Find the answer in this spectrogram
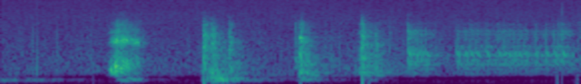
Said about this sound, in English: The door opens.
